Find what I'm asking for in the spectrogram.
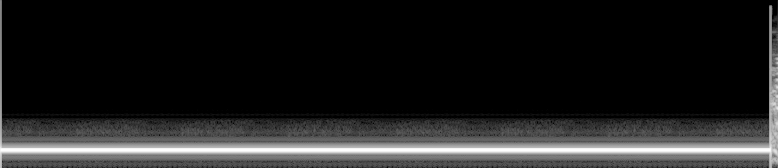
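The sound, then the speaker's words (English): A loud, steady censor bleep: one unbroken pure tone held for nearly eight seconds, then cut off abruptly with a brief click at the very end. “hey, hey, bleep that out.”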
